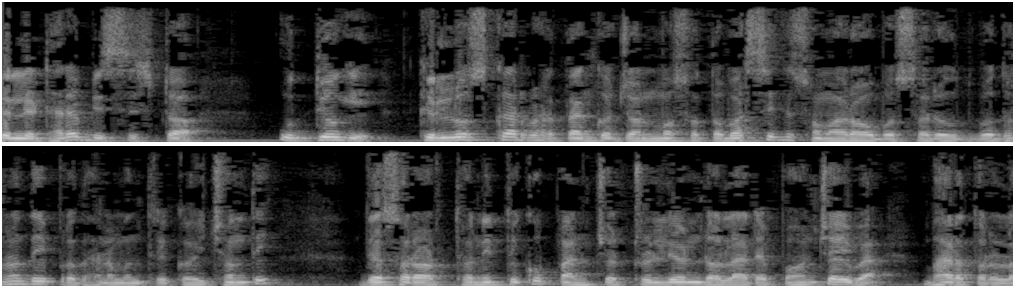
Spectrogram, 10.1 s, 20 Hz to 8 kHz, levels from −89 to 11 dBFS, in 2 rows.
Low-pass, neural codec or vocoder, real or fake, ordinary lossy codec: none; none; real; none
